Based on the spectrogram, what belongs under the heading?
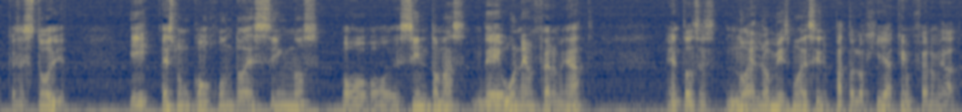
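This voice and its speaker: A man with a Peruvian Spanish accent lectures on scientific writing in an ordinary mid-range voice. He talks hesitantly, pausing on fillers and correcting himself mid-word as he explains each point. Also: mid-range voice.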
